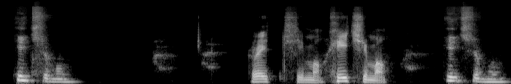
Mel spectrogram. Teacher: la R se pronuncia como la J, ¿no? Y pronunciamos la T como T o chi.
